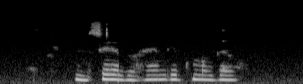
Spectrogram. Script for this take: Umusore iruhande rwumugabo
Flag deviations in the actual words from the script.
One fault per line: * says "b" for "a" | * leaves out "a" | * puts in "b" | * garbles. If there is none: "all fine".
all fine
